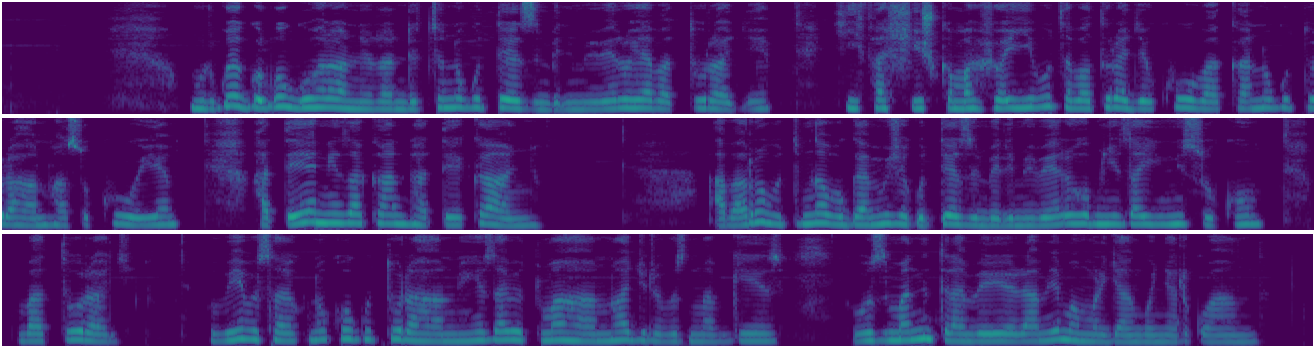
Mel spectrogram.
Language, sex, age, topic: Kinyarwanda, female, 18-24, education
